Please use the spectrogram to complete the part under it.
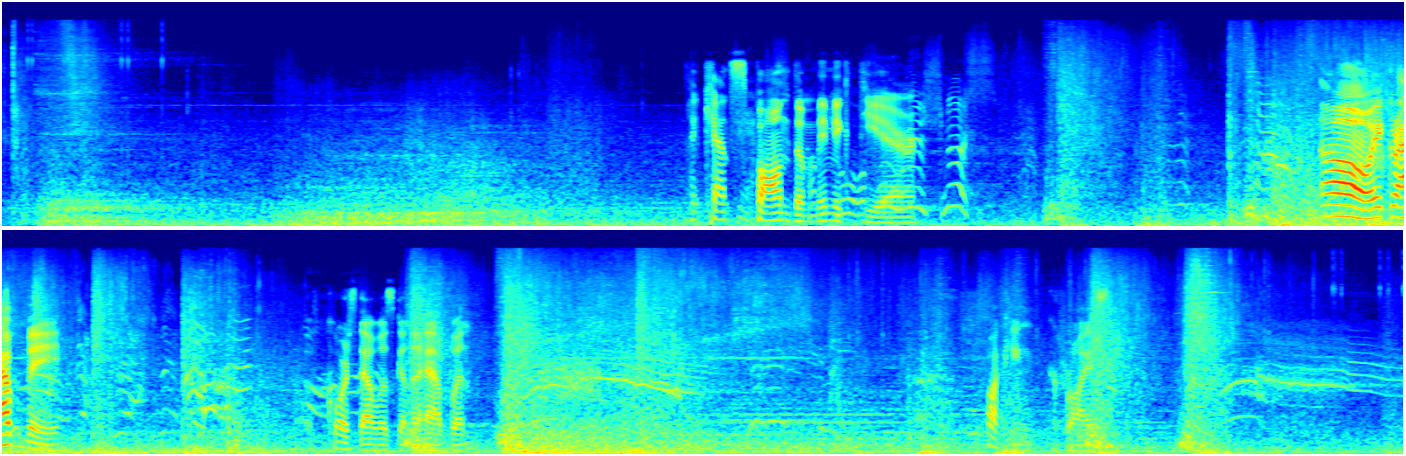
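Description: Magic effects whoosh and roar.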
